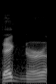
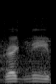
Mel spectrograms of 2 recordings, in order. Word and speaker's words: Degner: And like you said, though, I'm trying to think how you say it. Degner. I always want to say Dregny, but that's because I'm too much from the Westby area.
